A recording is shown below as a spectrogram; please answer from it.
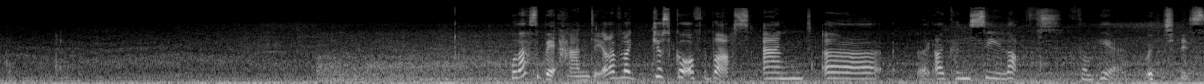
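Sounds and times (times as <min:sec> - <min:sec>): passing vehicles rumbling: 0:00.0 - 0:12.0.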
